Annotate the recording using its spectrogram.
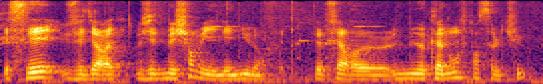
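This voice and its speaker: A man in his twenties giving casual, excitable commentary while playing a video game and talking to his viewers. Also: medium pitch, fast talker, soft background music. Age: 20s. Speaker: let's play streamer.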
